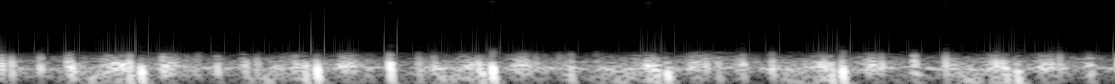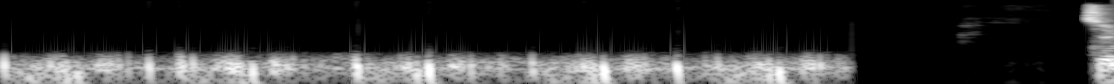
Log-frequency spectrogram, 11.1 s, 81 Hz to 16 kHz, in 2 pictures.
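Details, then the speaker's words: Regular heartbeat near 68 per minute with three scratchy, creaking-leather sounds per cycle in a patient whose endocarditis has progressed to involve the pericardium, previous murmur no longer heard; pericardial friction rub. "what we hear is we hear these scratchy sounds and there are three of them uh kind of like creaking leather um and this is this is a pericardial friction rub"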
